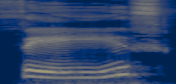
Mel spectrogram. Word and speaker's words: says: The girl says, she says says to rhyme with days.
